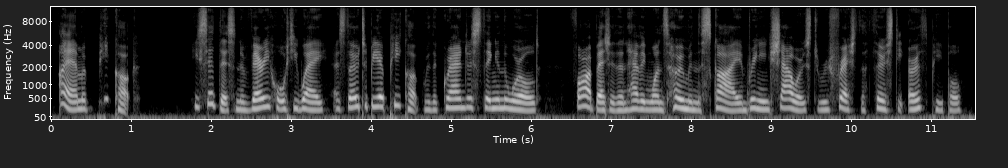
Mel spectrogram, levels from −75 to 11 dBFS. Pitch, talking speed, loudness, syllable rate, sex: 220 Hz, 225 wpm, -18 LUFS, 5.5 syllables/s, female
